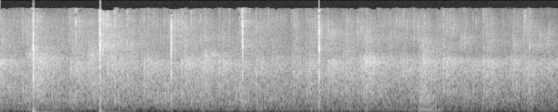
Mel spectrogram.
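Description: An audience applauds to thank a speaker at the end of a talk, in a steady, crackling wash of clapping, with a few sharper, louder individual claps standing out at irregular moments. No one speaks.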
